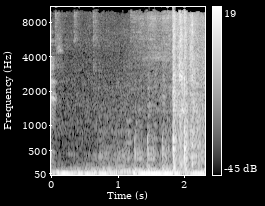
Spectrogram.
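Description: Deep rumble of car engines in traffic under music, with one short sharp crack near the end.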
